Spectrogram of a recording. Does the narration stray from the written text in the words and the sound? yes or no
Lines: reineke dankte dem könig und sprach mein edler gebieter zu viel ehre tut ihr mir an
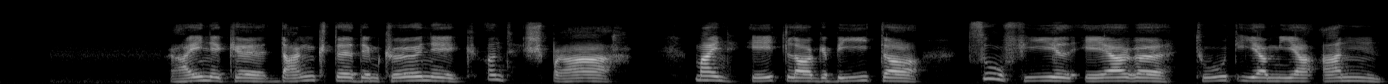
no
